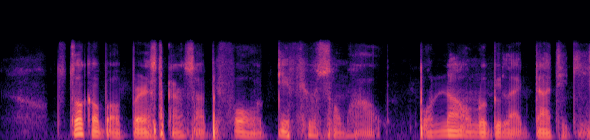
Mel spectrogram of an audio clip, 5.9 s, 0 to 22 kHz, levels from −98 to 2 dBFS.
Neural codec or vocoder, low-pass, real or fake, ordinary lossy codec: vocoder, 44.1 kHz, 128 mel bands, Pupu-Vocoder; 7.2 kHz; fake; Opus, 32 kbps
